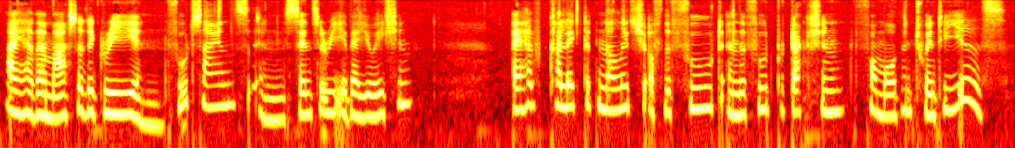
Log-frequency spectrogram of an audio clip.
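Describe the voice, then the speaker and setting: A middle-aged woman from Denmark, speaking English with a Danish accent as a non-native speaker, hosting a podcast in a calm, measured, scripted narration. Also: medium pitch, no echo. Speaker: podcast host.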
